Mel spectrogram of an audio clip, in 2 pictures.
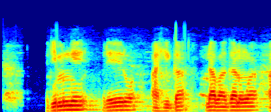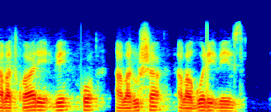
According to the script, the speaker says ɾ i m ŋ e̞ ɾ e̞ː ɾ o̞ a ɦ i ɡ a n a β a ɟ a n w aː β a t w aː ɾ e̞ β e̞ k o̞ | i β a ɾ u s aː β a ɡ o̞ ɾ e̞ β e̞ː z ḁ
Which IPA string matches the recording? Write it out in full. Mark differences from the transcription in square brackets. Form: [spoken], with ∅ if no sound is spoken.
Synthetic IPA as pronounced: ɾ i m ŋ e̞ ɾ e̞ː ɾ o̞ a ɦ i ɡ a n a β a [ɡ] a n w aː β a t w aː ɾ e̞ β e̞ k o̞ | [a] β a ɾ u [ʃ] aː β a ɡ o̞ ɾ e̞ β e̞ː z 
